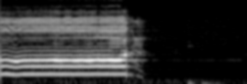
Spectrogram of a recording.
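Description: A male Quran reciter's voice holding one long, steady melodic note in tajwid-style recitation. It breaks off about a second and a quarter in, leaving near silence.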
